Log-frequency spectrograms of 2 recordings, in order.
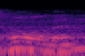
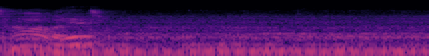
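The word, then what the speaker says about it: Haaland: Another curiosity that he was Holland and Earling is Harland.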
